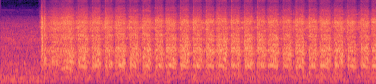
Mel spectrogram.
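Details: Engine cranks but won't start because water got mixed into the fuel tank: the starter grinds in a steady rapid chug, about four beats a second, and never fires.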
